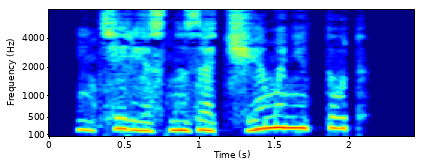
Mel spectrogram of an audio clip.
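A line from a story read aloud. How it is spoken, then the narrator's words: Mutter under breath. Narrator (Russian): пробормотала Василиса под нос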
